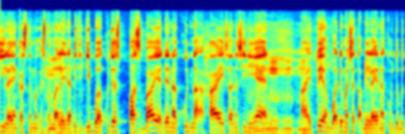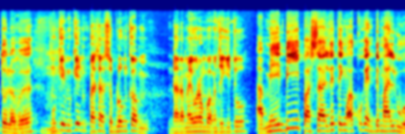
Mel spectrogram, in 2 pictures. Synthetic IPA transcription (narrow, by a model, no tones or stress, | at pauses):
ilajankasnəmakasnəmalaint̪apit̪it̪ibəakud͡ʒaspasbajadɛnakuna̰ʔhajsanasinikanʔait̪ujaŋbuat̪̚dəmat͡ʃamt̪aʔb̚lelajanakubət̪ulbət̪ʊlobəmũŋkɪnmũŋkɪnpasalsəbəlʊmkəm | daɾamajoɾaŋbuat̪̚mat͡ʃamɡit̪uʔamebipasaldət̪eŋɔʔakukandəmalu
